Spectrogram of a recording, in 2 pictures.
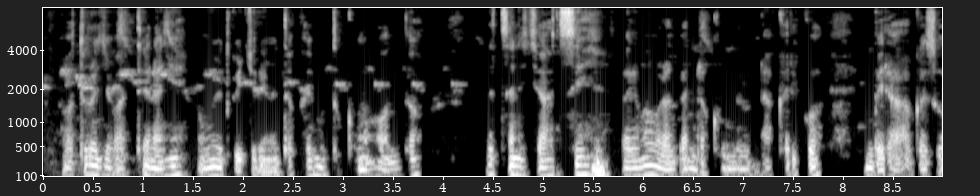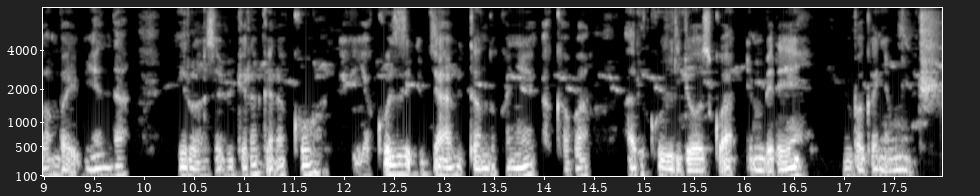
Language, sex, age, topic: Kinyarwanda, female, 18-24, government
